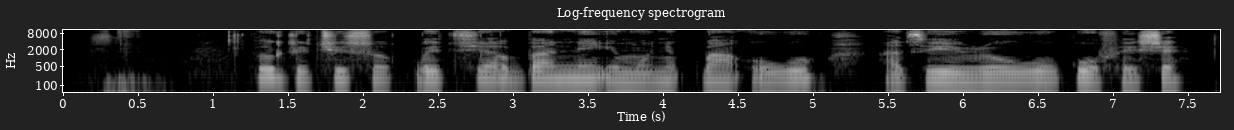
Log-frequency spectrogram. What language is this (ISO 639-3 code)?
yor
